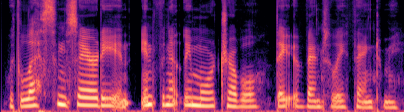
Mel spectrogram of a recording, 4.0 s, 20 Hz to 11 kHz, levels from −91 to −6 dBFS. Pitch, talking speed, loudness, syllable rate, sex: 200 Hz, 165 wpm, -16 LUFS, 6.2 syllables/s, female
